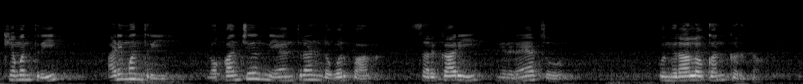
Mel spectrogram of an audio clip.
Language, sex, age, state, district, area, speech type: Goan Konkani, male, 18-30, Goa, Salcete, urban, spontaneous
